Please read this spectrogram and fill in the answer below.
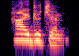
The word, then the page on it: hydrogen: Indian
